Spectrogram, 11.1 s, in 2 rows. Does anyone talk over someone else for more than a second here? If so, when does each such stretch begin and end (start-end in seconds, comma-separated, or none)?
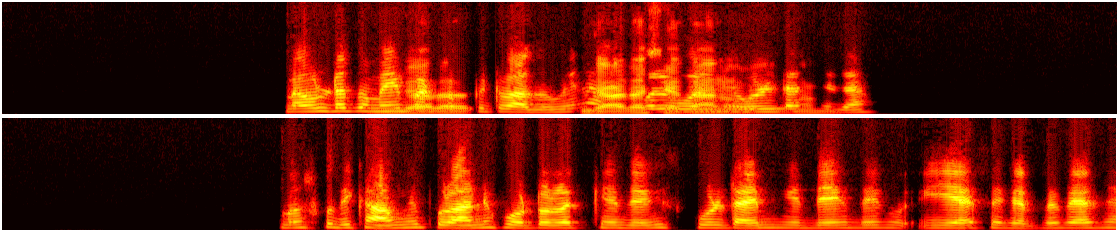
2.9-4.2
